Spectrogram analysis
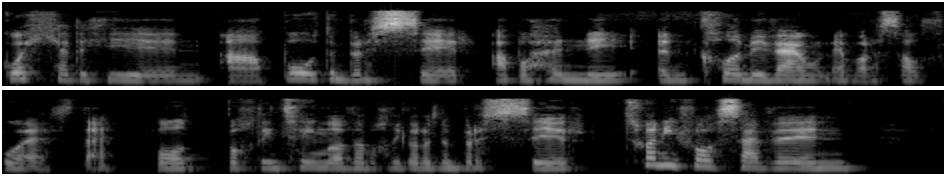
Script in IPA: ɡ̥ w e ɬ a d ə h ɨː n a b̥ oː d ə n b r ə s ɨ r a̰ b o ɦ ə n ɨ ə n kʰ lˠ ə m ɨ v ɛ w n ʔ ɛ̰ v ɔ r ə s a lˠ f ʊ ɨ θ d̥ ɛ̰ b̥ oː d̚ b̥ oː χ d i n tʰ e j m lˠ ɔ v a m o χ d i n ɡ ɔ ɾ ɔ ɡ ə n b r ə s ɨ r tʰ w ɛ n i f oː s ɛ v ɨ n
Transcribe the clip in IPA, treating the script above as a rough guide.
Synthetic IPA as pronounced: ɡ̥ w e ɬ a d ə h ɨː n a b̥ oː d ə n b r ə s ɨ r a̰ b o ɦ ə n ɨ ə n kʰ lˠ ə m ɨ v ɛ w n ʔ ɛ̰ v ɔ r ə s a lˠ f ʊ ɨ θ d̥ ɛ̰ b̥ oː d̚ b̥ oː χ d i n tʰ e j m lˠ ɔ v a b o χ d i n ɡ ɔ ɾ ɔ d ə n b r ə s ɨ r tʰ w ɛ n i f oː s ɛ v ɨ n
